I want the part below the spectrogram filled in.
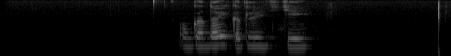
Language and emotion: Russian, neutral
